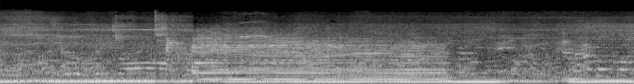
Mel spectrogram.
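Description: Crossover thrash band playing live: loud distorted electric guitar and bass over drums, with a chord held ringing for a couple of seconds in the middle and a brief drop in loudness near the end.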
